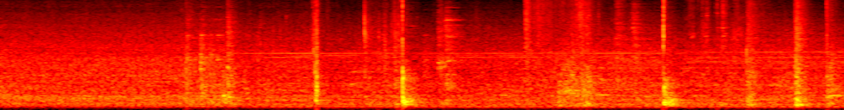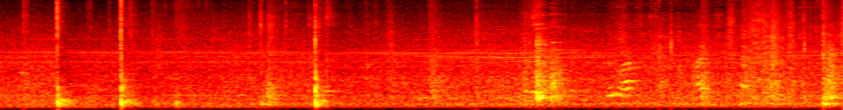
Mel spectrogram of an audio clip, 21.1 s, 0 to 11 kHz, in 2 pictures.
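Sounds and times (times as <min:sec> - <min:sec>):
knife chopping on wooden block: 0:08.3 - 0:08.9.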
